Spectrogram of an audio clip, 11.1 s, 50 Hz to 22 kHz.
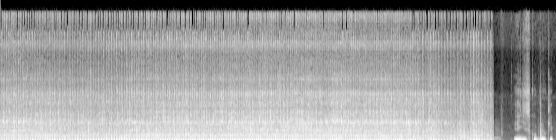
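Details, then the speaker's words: Honda Biz 110 motorcycle single-cylinder idling: a fast, light metallic rattle rides over the beat. The cam chain is slack and moves on its sprocket, likely causing the engine noise; the chain is to be replaced. Cam chain rattle. "então isso aqui já é algum Indío que a corrente está folgada e está pode estar ocasionando aí o barulho aí desse motor"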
